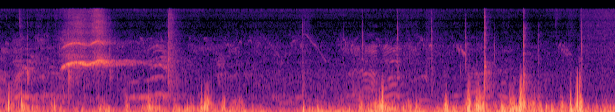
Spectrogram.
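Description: Indistinct voices of people talking and calling out, with one high whistle-like call about a second in that rises and then holds briefly.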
